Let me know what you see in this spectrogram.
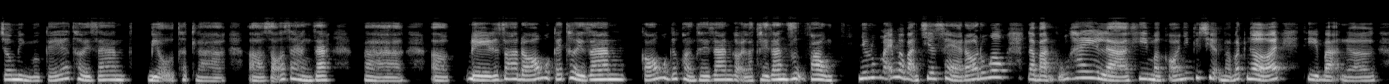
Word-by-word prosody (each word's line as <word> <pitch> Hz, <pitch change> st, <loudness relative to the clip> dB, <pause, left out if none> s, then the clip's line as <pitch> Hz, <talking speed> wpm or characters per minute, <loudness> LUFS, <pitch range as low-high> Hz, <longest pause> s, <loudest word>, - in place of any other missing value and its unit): cho 225 Hz, 0 st, 0 dB
mình 215 Hz, -6 st, +4 dB
một 175 Hz, -, -4 dB
cái 190 Hz, +6 st, -2 dB
thời 210 Hz, -7 st, +1 dB
gian 210 Hz, +2 st, 0 dB, 0.2 s
biểu 185 Hz, -4 st, 0 dB
thật 210 Hz, -3 st, -8 dB
là, 160 Hz, -3 st, -6 dB, 0.2 s
à, 170 Hz, -3 st, -3 dB
rõ 170 Hz, +8 st, -3 dB
ràng 225 Hz, -8 st, 0 dB
ra 200 Hz, +1 st, +3 dB, 0.4 s
và, 165 Hz, -3 st, -2 dB, 0.3 s
à, 185 Hz, -, -3 dB, 0.3 s
đề 200 Hz, -5 st, +4 dB
ra 250 Hz, +3 st, 0 dB
đó 220 Hz, +5 st, +1 dB
một 295 Hz, -, -1 dB
cái 235 Hz, +1 st, -1 dB
thời 230 Hz, -10 st, +3 dB
gian 225 Hz, +1 st, +5 dB, 0.2 s
có 205 Hz, +5 st, 0 dB
một 290 Hz, -1 st, -1 dB
cái 255 Hz, -, -1 dB
khoảng 195 Hz, -7 st, 0 dB
thời 195 Hz, -1 st, 0 dB
gian, 220 Hz, +1 st, +2 dB
gọi 190 Hz, -4 st, -3 dB
là, 180 Hz, -, -3 dB
thời 200 Hz, -2 st, +1 dB
gian 225 Hz, +2 st, +6 dB
dự 265 Hz, +3 st, +1 dB
phòng. 225 Hz, -4 st, +3 dB, 0.3 s
Như 275 Hz, +2 st, +2 dB
lúc 310 Hz, +1 st, -1 dB
nãy 275 Hz, +1 st, -2 dB
mà 330 Hz, -2 st, +1 dB
bạn 240 Hz, -6 st, 0 dB
chia 265 Hz, +5 st, -1 dB
sẻ 255 Hz, -9 st, -1 dB
đó, 225 Hz, +5 st, +1 dB
đúng 280 Hz, +4 st, -2 dB
không? 325 Hz, 0 st, +2 dB, 0.2 s
Là 230 Hz, -1 st, 0 dB
bạn 200 Hz, -1 st, +1 dB
cũng 255 Hz, -, -5 dB
hay 300 Hz, +1 st, +2 dB
là 185 Hz, -6 st, +4 dB
khi 255 Hz, +6 st, -1 dB
mà 210 Hz, -4 st, +2 dB
có -, -, -2 dB
những 260 Hz, +4 st, -2 dB
cái 300 Hz, -, -3 dB
chuyện 275 Hz, -10 st, -2 dB
mà 190 Hz, -, -1 dB
bất 245 Hz, +3 st, -3 dB
ngờ 230 Hz, -6 st, +5 dB
ấy, 255 Hz, -, +5 dB, 0.3 s
thì 210 Hz, -3 st, +1 dB
bạn, 190 Hz, -1 st, -3 dB
ờ, 170 Hz, +2 st, -5 dB
215 Hz, 270 wpm, -18 LUFS, 190-250 Hz, 0.4 s, gian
